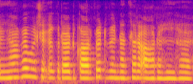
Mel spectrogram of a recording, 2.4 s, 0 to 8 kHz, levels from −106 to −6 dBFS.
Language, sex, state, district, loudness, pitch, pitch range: Hindi, female, Chandigarh, Chandigarh, -17 LUFS, 230 Hz, 225-245 Hz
